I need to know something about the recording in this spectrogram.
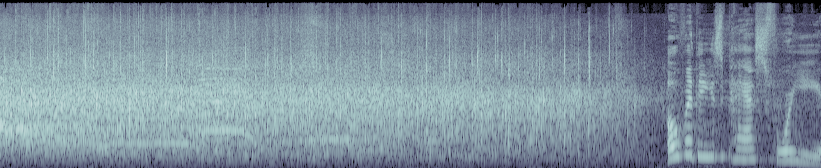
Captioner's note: cheers and applause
